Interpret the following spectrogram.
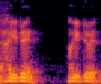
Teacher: It's almost like the G suddenly disappears.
